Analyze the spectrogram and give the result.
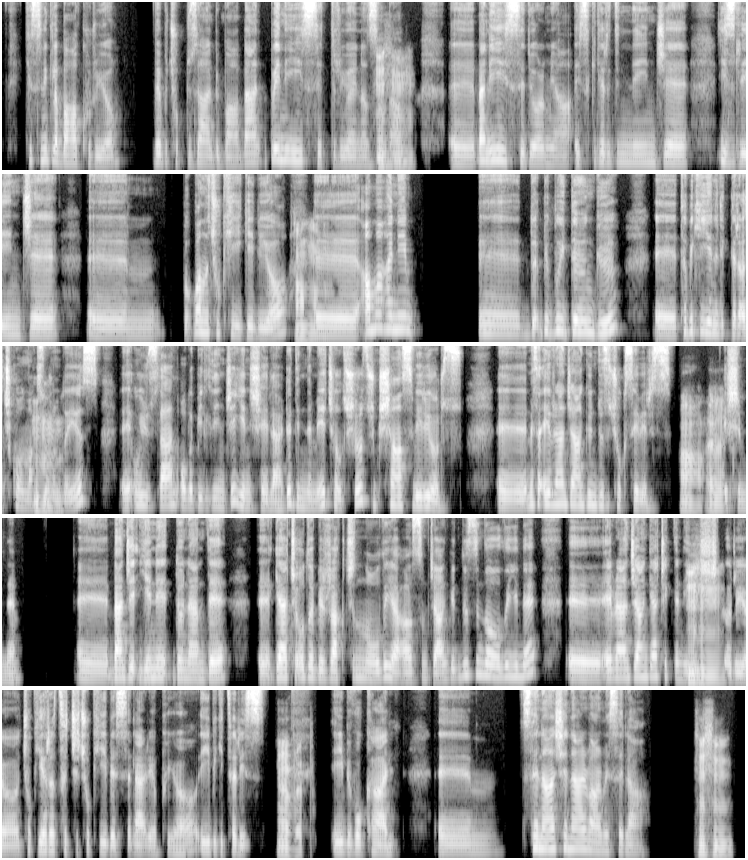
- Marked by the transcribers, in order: none
- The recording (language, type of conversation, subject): Turkish, podcast, Sence müzik zevkleri zaman içinde neden değişir?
